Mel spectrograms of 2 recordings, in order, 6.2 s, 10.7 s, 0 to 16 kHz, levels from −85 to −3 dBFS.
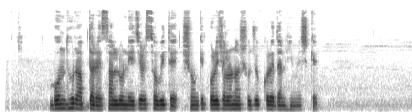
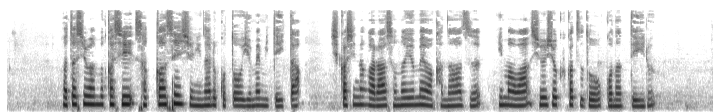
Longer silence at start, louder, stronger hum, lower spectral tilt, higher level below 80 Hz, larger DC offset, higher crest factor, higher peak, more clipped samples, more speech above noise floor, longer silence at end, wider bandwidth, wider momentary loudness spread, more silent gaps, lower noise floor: second, 0.75 s vs 0.95 s; about the same, -22 LUFS vs -21 LUFS; neither; about the same, -5.5 dB/octave vs -4.5 dB/octave; second, -68 dBFS vs -62 dBFS; neither; about the same, 18 dB vs 20 dB; about the same, -4 dBFS vs -2 dBFS; neither; about the same, 37 dB vs 35 dB; first, 1.45 s vs 0.9 s; about the same, 11.5 kHz vs 11.5 kHz; about the same, 10 LU vs 8 LU; neither; about the same, -58 dBFS vs -55 dBFS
